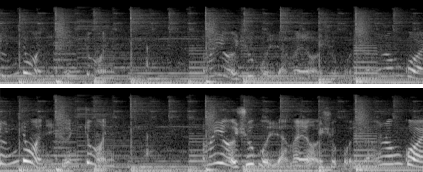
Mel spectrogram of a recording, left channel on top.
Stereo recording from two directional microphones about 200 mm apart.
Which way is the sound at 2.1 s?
45° right (ahead or behind).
